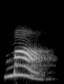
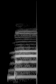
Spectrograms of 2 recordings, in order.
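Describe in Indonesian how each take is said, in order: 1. Diucapkan dengan nada keempat. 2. Diucapkan dengan nada pertama. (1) "nada keempat" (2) "Untuk nada pertama"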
